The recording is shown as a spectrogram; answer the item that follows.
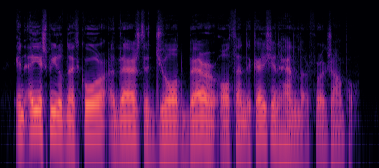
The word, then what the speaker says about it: JWT: JWT is the acronym, which is often pronounced as JAWT.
